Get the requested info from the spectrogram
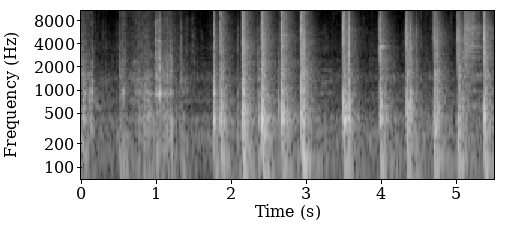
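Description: Metal spoon scraping and knocking against a plastic strainer while pressing blended red chile through it into a metal pot. A few scattered strokes, then from about two seconds in a quick regular run of sharp strokes, about four a second.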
